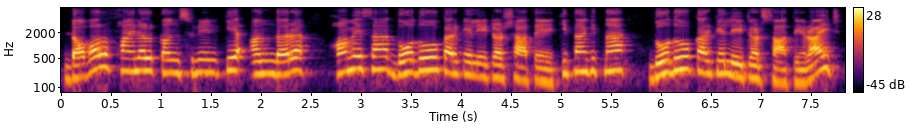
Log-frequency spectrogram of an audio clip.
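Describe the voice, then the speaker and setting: A man's voice: high voice, animated, a little slow, few pauses. A man teaching a Korean lesson, drilling words by repetition and asking and answering his own questions. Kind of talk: classroom lesson.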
